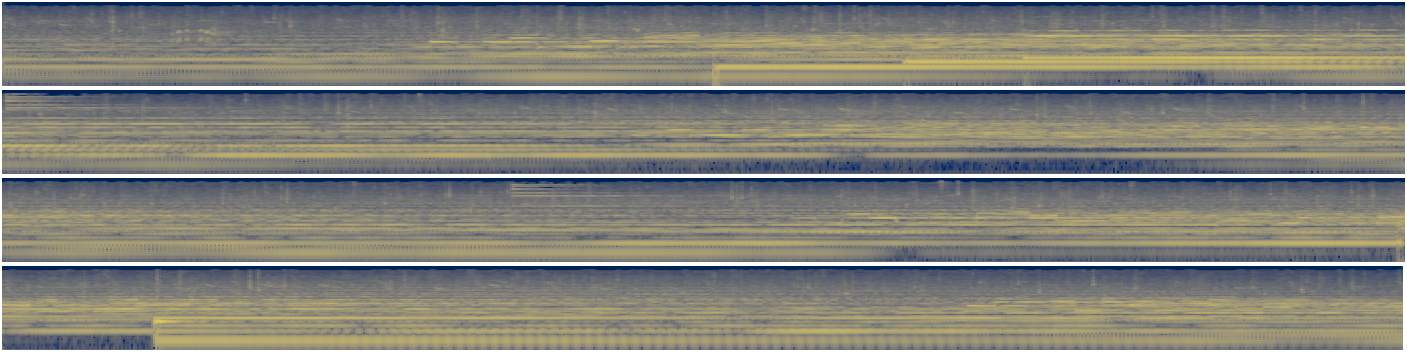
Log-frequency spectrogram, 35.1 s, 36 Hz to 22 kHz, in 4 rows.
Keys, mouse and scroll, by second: 1.5 Escape, 2.5 click, 3.8 middle click, 5.0 Tab, 5.5 scroll up 6, 5.9 shift+middle click, 6.3 middle click, 11.3 n, 12.8 middle click, 14.4 KP_1, 15.3 u, 18.1 scroll up 2, 18.8 shift+middle click, 19.1 scroll down 1, 20.0 Tab, 20.5 middle click, 21.8 Tab, 23.4 click, 25.7 s, 32.8 click, 33.6 Tab, 33.8 middle click.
